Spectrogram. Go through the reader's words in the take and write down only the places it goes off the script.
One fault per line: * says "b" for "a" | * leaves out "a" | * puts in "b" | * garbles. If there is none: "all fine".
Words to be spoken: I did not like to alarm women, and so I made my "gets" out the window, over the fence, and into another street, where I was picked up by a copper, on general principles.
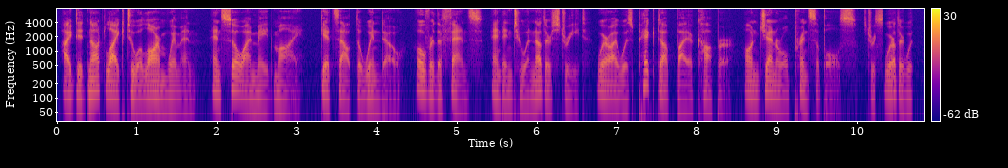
* garbles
